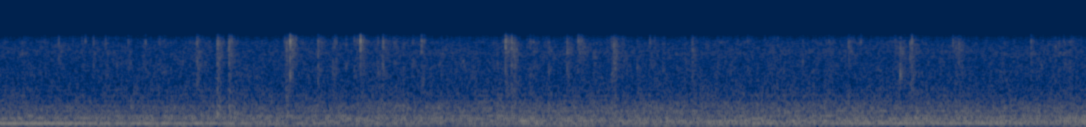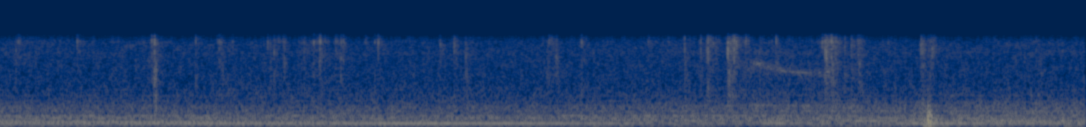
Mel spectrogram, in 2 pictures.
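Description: Small plastic parts click and tap in someone's hands.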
